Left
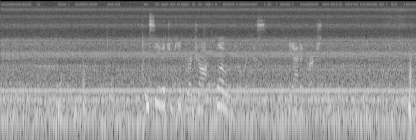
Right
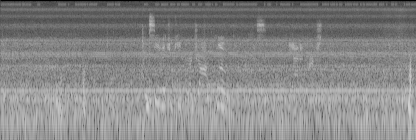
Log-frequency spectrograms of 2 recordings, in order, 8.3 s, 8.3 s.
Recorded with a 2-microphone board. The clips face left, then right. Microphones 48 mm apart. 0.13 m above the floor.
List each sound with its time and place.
2.9 s a woman speaking: 25° left (ahead or behind)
